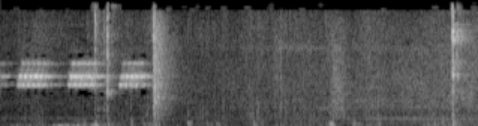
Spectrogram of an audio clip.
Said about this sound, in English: That's not the cricket. Yeah, that's the cricket, isn't it?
